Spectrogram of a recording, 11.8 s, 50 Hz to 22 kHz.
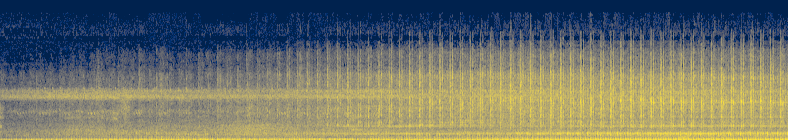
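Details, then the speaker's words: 2001 VW Jetta at idle: light, regular ticking about three per second over a steady idle, believed to be from the valves rather than the lower block; valve adjustment planned if it persists. "it's a valve worst case we'll just [ __ ] pull the top off and adjust the valves"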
